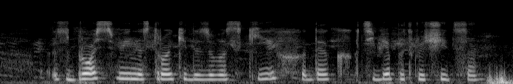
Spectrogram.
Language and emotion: Russian, neutral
